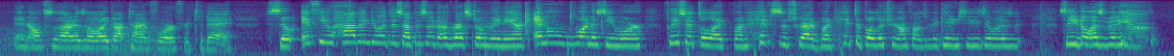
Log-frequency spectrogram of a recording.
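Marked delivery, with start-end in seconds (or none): 6.6-11.3 very fast, rapid-fire, rushed. A YouTuber wrapping up an episode of his series, very fast. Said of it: "when I say it super fast".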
